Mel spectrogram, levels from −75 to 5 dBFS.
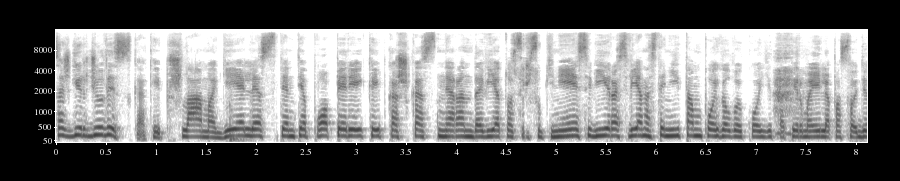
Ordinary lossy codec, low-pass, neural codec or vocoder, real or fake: AAC, 48 kbps; 14.4 kHz; none; real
